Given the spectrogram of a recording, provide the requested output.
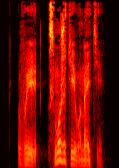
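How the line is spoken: Plain. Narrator (Russian): спросил Стратмар

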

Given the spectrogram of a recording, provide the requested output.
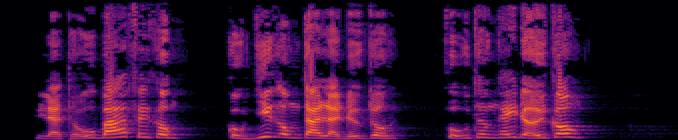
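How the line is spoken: Loud speech. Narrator (Vietnamese): Tần Mục lớn tiếng nói

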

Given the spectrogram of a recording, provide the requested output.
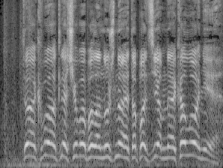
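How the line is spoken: Yelling. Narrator (Russian): заорал Бакстер

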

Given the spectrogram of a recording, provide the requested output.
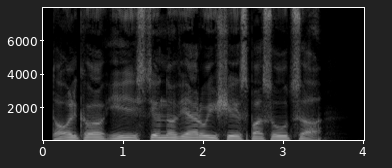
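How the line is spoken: Muffled, hollow. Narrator (Russian): глухо добавил Мамыкин

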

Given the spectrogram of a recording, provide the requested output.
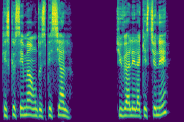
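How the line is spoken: Curt retort. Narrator (French): répliqua sèchement Edwin

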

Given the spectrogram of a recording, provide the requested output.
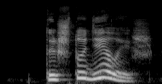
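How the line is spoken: Frightened question. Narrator (Russian): испуганно спросил Анатолий, узнав о Маришиных хлопотах

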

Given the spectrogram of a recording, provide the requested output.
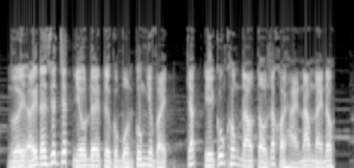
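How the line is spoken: Loud shout. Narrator (Vietnamese): Bích Lạc Chân Quân liền quát lớn

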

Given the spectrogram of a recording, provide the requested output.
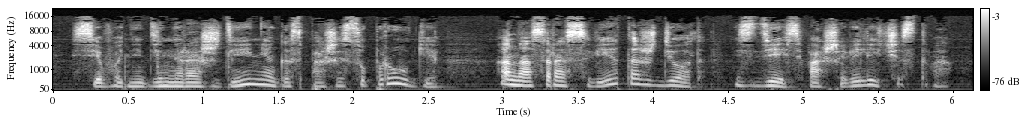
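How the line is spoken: Eunuch whispering in ear. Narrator (Russian): Евнух Вэйси шепнул господину на ухо

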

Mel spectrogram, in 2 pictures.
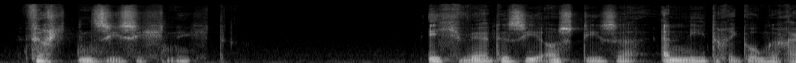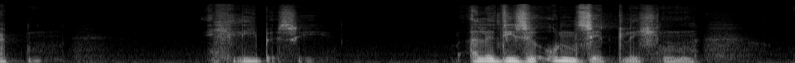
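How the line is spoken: Louder whisper. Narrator (German): sein Flüstern lauter geworden

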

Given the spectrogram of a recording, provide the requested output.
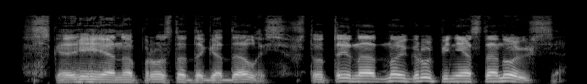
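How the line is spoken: Chuckling. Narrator (Russian): хохотнул гент Ол Рамсвин

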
